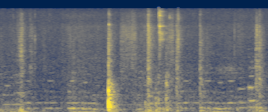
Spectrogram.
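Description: Soft background music, with a sharp metallic click about one and a half seconds in and a few lighter clicks after it: the small lobster-claw clasp on a brooch chain being handled and unclipped.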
